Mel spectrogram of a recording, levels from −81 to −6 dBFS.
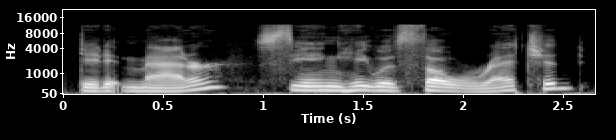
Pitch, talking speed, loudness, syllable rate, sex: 150 Hz, 180 wpm, -16 LUFS, 4.1 syllables/s, female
